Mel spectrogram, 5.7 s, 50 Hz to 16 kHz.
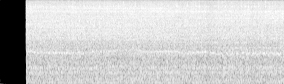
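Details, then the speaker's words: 2002 GMC Sonoma 2.2L with a P0410 secondary air pump code, running at idle while single-cylinder secondary ignition is scoped on cylinder one; uneven idle with an occasional dropped beat under a steady hiss; engine misfire at idle. "it's running and it's missing."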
